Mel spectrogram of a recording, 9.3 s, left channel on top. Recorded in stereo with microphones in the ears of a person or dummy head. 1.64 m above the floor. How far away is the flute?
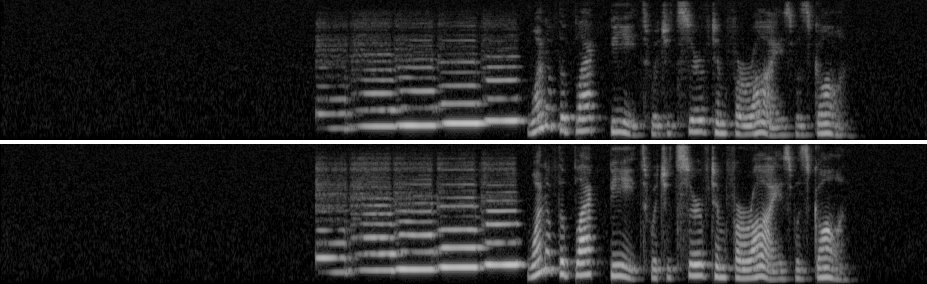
About 0.7 m.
